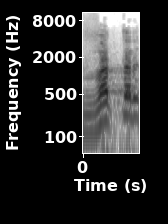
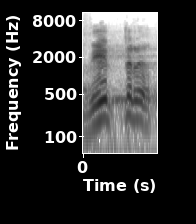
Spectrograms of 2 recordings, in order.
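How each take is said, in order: First: The first vowel is a short 'a'. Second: The first vowel is a short 'i'.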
